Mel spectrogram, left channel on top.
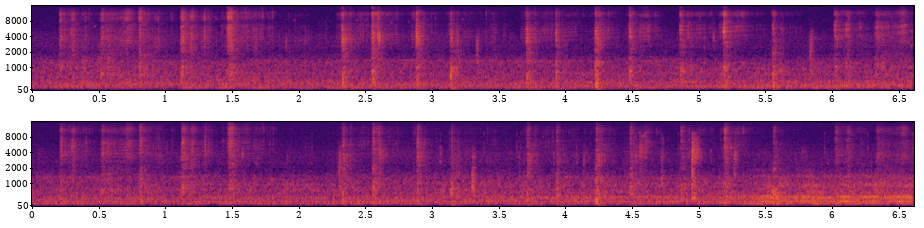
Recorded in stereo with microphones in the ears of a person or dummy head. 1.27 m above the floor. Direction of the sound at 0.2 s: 25° left (ahead or behind).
